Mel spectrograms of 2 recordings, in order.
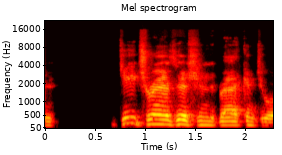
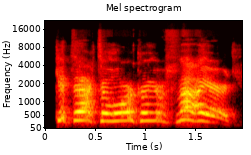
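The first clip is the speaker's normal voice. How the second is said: high-pitched angry cartoon boss; shouted threat from a fed-up manager; Benson; 9 semitones higher than usual. Boss orders staff back to work, high angry shout. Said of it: "your Benson was a little off".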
